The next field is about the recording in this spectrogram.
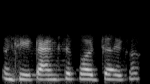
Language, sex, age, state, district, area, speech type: Urdu, female, 18-30, Delhi, North West Delhi, urban, conversation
